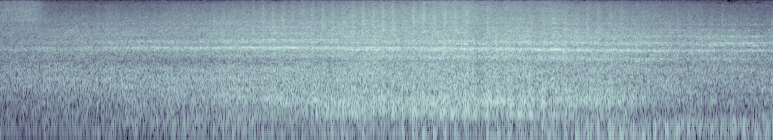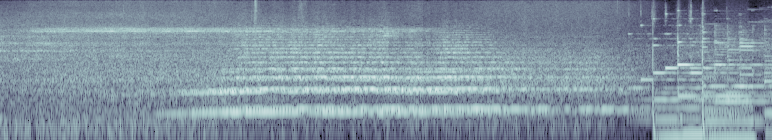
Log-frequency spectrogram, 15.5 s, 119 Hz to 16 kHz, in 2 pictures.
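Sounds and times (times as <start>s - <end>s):
train rumbling past: 0.0s - 15.3s
locomotive whistle blast: 8.2s - 14.3s.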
